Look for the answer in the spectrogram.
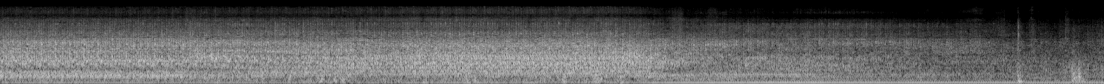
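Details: Cummins 12-valve diesel, rebuilt, injection pump about 20k ago: loud running that settles back toward a lumpy, stumbling idle. Misfire that worsens after a few miles or revving until it dies; owner notes it runs smoother with the filter drain valve open; cause unknown.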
